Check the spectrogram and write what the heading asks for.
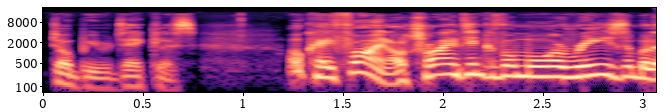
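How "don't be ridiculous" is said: dismissive low voice. Retold or imitated. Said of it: "he was like".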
